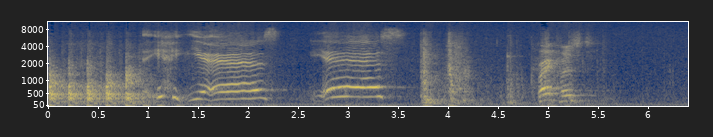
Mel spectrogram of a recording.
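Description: A young woman's voice sings out brightly and sleepily nearby.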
